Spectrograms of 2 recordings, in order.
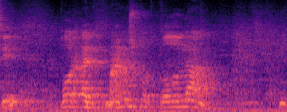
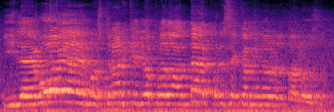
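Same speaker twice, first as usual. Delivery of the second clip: cocky boast, a bit louder; boastful person; 7 semitones higher, 4 dB louder than usual. Retold or imitated. Preacher voicing a boastful youth, cocky. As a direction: brag you can walk the slippery road. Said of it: "dicen así".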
